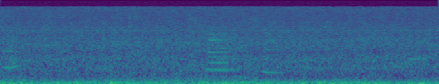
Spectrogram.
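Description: Wind buffeting the microphone as a steady low rumble, with faint distant voices about a second in.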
